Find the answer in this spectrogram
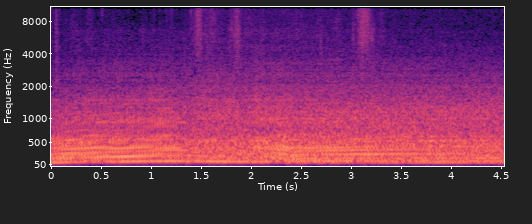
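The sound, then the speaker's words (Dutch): A three-cylinder engine in a new Ford Fiesta ST hot hatch pulls hard under acceleration, its loud, gravelly drone climbing in pitch, easing briefly, then building again steadily with no one talking. “ja, je hoort toch dat het een drie cilinder is, hè?”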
